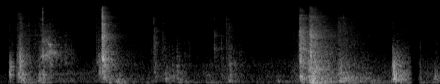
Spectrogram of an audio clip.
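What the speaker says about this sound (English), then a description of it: "Y'all heard me just go out the door." A door is opened as a woman steps outside to smoke, giving a few sharp knocks and clunks spread across the moment with quiet gaps between them and no talking.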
